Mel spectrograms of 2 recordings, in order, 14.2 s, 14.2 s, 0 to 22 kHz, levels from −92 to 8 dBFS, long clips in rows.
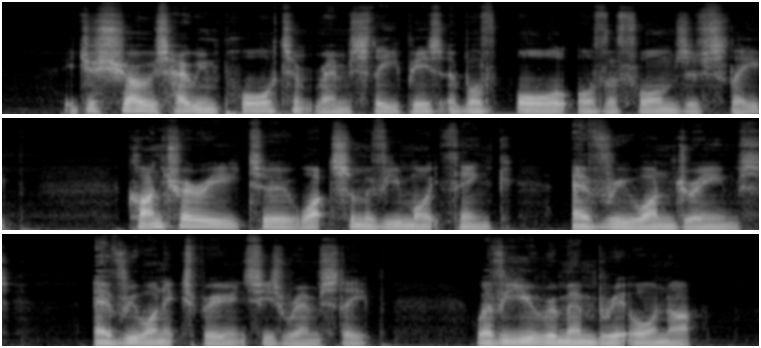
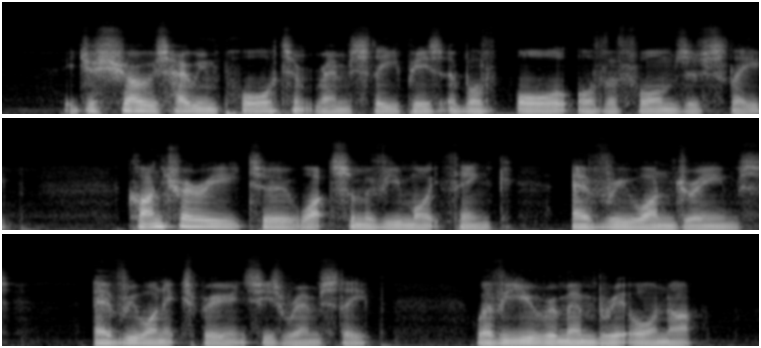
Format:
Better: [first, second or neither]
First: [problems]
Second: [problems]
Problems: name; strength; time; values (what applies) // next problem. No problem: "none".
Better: first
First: none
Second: muffled; slightly; fading above 3.5 kHz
